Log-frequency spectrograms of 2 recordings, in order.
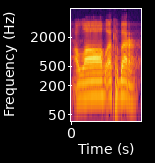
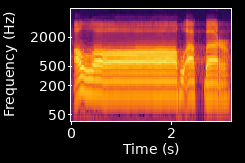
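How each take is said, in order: First: The vowels are held only briefly. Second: The vowels are stretched out very long. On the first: The speaker calls it right. "Dua harokat aja" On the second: The speaker calls it wrong.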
